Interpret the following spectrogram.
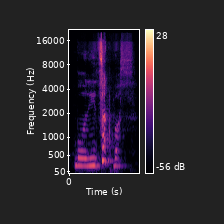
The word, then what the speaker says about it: bodhisattvas: Las siluetas de los dioses griegos sirvieron de modelo para representar a Budas y bodhisattvas. ¿Cómo se dice, profesor? Bodhisattvas. Así como suena.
